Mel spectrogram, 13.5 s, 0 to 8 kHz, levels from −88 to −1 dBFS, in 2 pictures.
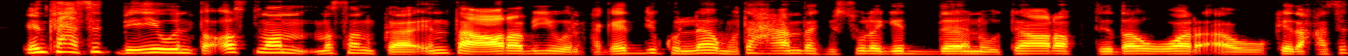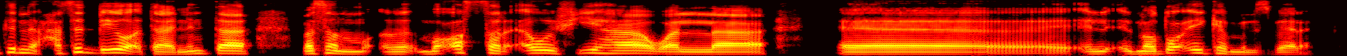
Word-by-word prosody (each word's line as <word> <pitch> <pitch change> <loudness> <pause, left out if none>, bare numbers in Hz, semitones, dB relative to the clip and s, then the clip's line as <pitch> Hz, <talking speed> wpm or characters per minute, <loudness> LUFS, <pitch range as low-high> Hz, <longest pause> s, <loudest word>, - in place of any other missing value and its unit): أنت 215 +3 +2
حسيت 225 0 +3
بإيه 170 +4 +1
وأنت 185 -2 +1
أصلًا 200 -1 +4 0.2
مثلًا 155 +1 -2
كأنت 140 +8 +1
عربي، 140 +3 +6
والحاجات 125 +4 -3
دي 155 +5 -9
كلّها 155 0 -1
متاحة 140 +1 -4
عندك 145 -3 -2
بسهولة 140 +4 -3
جدًا، 130 -1 -1
وتعرف 135 +3 +1
تدوّر 130 +1 +1
أو 110 -1 -3
كده، 130 -2 +1
حسيت 170 +11 -5
إن 180 - -4
حسيت 220 - -3
بإيه 180 0 +2
وقتها؟ - - +1
إن 110 - -7
أنت 140 +1 +3 0.3
مثلًا 135 - +4
م 120 -1 -5 0.3
مقصّر 155 +9 +1
أوي 155 0 0
فيها، 150 -1 0
والَّا 115 -3 +1 0.4
آآ، 110 -1 0
ال 125 +1 -7
الموضوع 130 +6 -2
إيه 170 0 -2
كان 145 -7 -6
بالنسبة 105 -3 -8
لك؟ - - -15
135 Hz, 175 wpm, -24 LUFS, 120-160 Hz, 0.4 s, عربي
